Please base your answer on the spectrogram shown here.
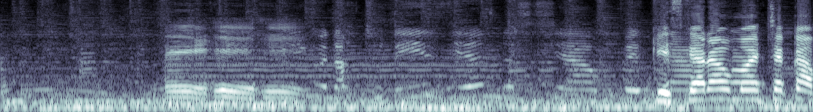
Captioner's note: speaking German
